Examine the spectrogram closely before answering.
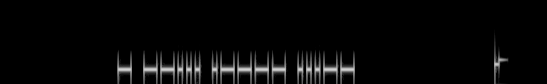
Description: Morse code, heard as a keyed tone, about 28 wpm, 700 Hz. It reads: T713
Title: Numbers - Contest Style - 4-Digit 28wpm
